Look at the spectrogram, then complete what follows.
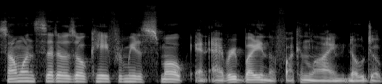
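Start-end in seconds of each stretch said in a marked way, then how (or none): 0.0-1.9 put-on, high-pitched yelling. Recounting a woman in the Air Canada line told to put her cigarette out, retelling her yelling back. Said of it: "And she yells back".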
